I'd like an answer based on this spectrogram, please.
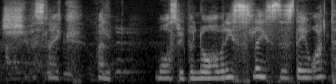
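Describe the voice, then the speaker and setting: A woman speaks in a raised, projected voice. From Ireland, County Cork. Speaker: comedian. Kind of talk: stand-up. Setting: stage with audience. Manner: animated.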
